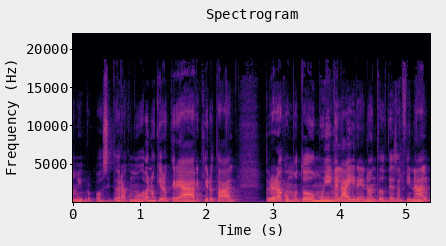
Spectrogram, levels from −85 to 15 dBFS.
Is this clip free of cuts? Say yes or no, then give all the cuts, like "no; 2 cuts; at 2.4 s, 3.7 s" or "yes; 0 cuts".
no; 1 cut; at 1.1 s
